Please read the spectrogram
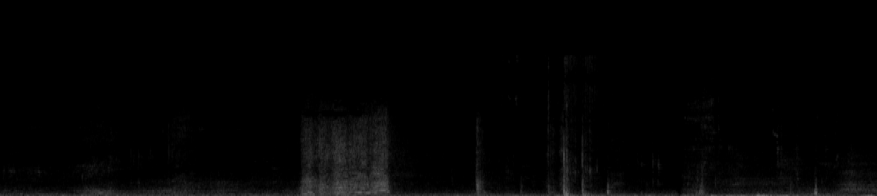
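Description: BMX bike on a concrete skatepark: a loud harsh rasp lasting under a second about two seconds in, then sharp clacks from the bike, the strongest a little after four seconds as it lands from a high jump, over the low rumble of tyres rolling on concrete.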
